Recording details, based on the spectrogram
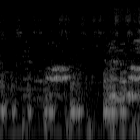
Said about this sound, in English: When you hear the roar of the lion, hear the roar of the lion, hear the roar of the fire, hear the roar of the lion, hear the roar of the lion, feel the ground.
